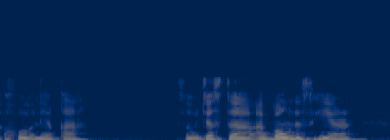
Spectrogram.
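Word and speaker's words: خُلِقَ: This is pronounced khuliqa.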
